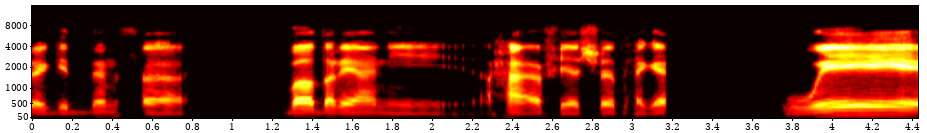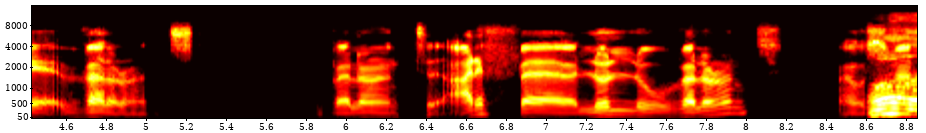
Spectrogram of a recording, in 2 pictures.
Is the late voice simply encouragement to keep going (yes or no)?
no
